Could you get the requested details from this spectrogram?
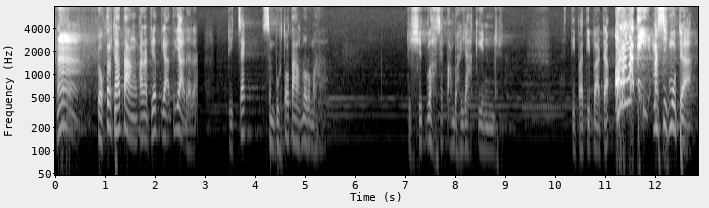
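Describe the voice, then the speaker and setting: In an echoey hall with faint music in the background, a male pastor gives a sermon built around his own testimony. He tells it with animation, acting out the dialogue and laughing a lot, in a mid-range voice that runs a little slow with frequent pauses.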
